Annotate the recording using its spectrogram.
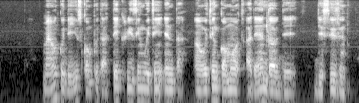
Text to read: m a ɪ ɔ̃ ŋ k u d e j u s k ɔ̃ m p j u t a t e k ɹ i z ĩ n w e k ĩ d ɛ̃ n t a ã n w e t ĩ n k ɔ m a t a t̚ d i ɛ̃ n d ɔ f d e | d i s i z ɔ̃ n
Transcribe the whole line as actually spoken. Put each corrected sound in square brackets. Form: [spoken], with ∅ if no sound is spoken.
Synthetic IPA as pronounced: m a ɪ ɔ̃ ŋ k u d e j u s k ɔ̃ m p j u t a t e k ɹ i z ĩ n w e [t] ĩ [n] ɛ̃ n t a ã n w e t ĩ n k ɔ m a t a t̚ d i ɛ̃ n d ɔ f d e | d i s i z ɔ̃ n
